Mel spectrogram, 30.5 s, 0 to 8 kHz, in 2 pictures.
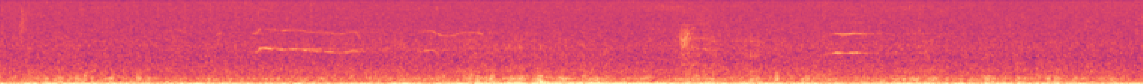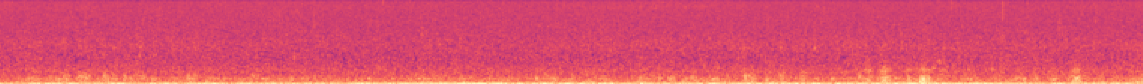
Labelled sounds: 3.3	4.8	killer whale, southern resident, 1.1 to 2.7 kHz

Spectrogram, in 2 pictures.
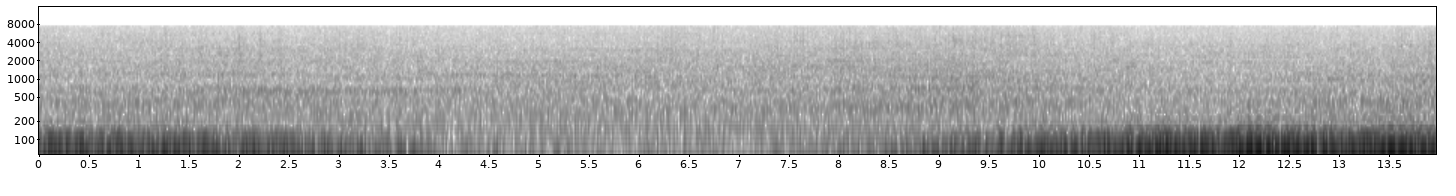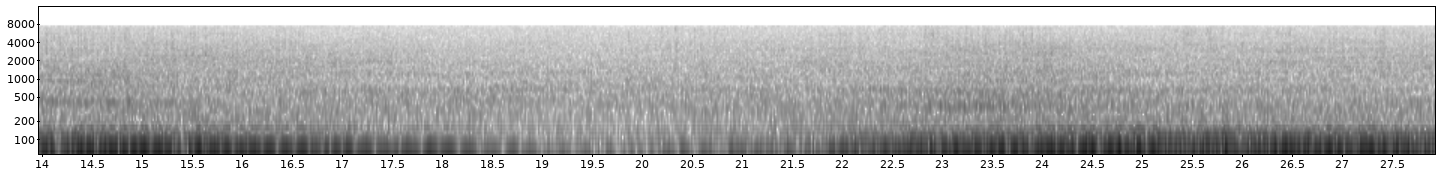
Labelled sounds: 1.1	1.3	vessel noise, 5.3 to 5.6 kHz

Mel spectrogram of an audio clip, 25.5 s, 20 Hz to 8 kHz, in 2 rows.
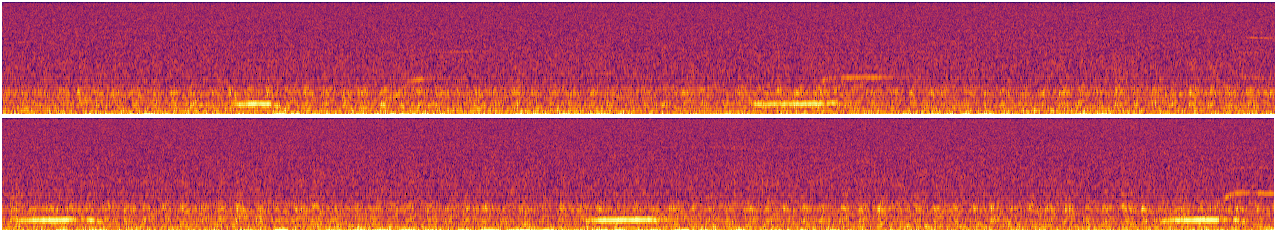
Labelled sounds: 4.0	4.7	humpback whale, 0.86 to 2.1 kHz
8.4	8.8	humpback whale, 0.96 to 1.1 kHz
13.5	13.7	humpback whale, 2.9 to 3.0 kHz
24.9	25.2	humpback whale, 0.83 to 1.1 kHz

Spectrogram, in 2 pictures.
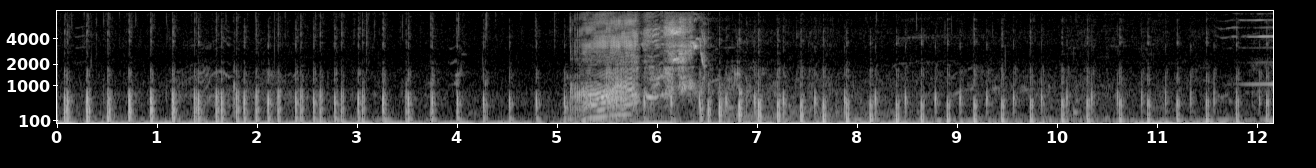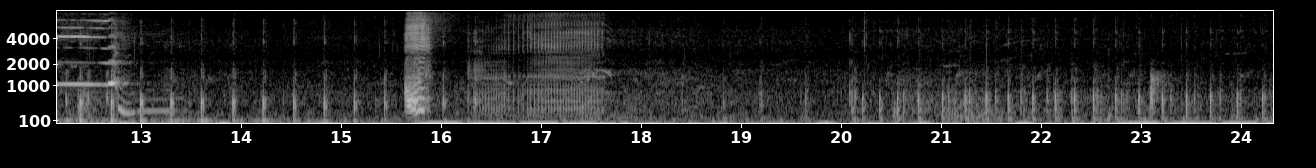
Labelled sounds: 0.1	0.4	killer whale, southern resident, 2.3 to 5.8 kHz
3.8	4.2	killer whale, southern resident, 0.80 to 4.4 kHz
8.4	9.3	killer whale, southern resident, 0.58 to 6.9 kHz
11.6	13.5	killer whale, southern resident, J pod, call S03, 0.11 to 8.0 kHz
15.6	15.9	killer whale, southern resident, J pod, call S05, 0.18 to 8.0 kHz
17.5	17.8	killer whale, southern resident, 0.22 to 2.1 kHz
21.0	21.3	killer whale, southern resident, 1.0 to 3.5 kHz
21.5	22.2	killer whale, southern resident, L pod, call S19, 0.90 to 5.0 kHz
23.6	24.2	killer whale, southern resident, L pod, call S19, 1.1 to 5.2 kHz

